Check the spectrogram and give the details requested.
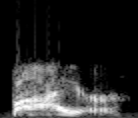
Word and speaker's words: Bayer: is their siding with buyer, which we know as Bayer, the aspirin company, uh which buyer is German. That's how you say it really.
